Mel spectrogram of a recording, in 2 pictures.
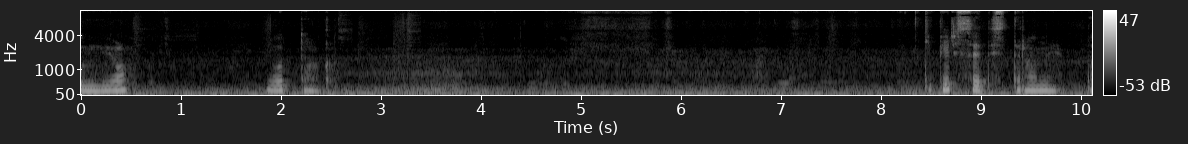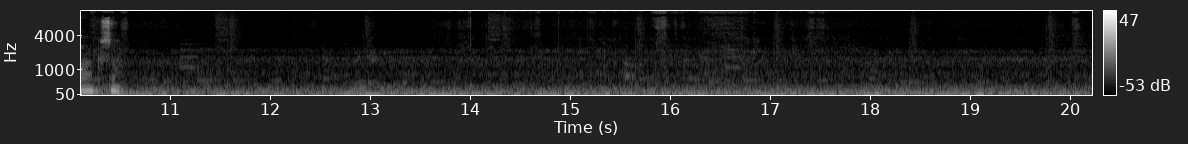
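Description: Soft yarn rustles faintly as a crochet hook pulls loops through it.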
